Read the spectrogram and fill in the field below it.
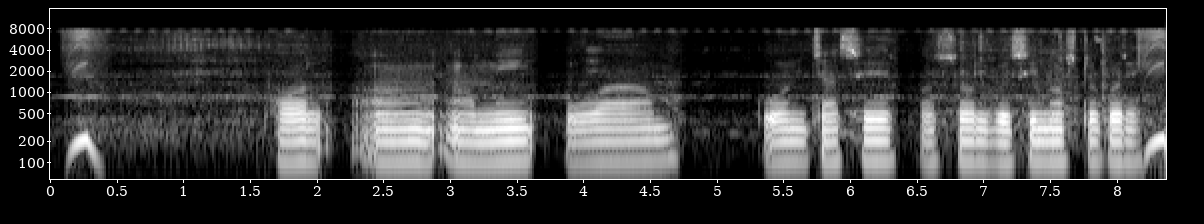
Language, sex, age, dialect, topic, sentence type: Bengali, male, 18-24, Jharkhandi, agriculture, question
